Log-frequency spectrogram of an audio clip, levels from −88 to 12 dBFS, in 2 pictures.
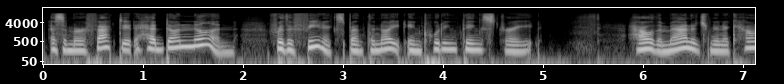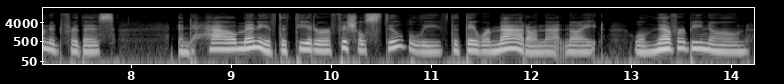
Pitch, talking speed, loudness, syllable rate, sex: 190 Hz, 190 wpm, -19 LUFS, 5.2 syllables/s, female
